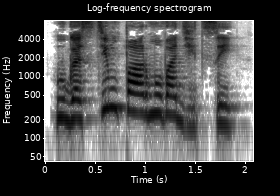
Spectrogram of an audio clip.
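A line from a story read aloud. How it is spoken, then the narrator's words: Laughing. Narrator (Russian): смеясь сказала герцогиня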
